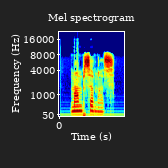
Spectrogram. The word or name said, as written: mumpsimus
